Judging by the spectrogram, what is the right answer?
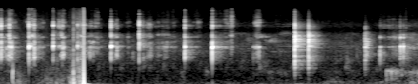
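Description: Steel spoon clinking and scraping against a small bowl and a steel dish as cooking oil is scraped out into flour: a string of sharp, ringing clinks, about two a second, with a dull thump about a second in.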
